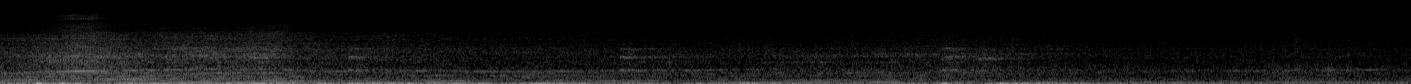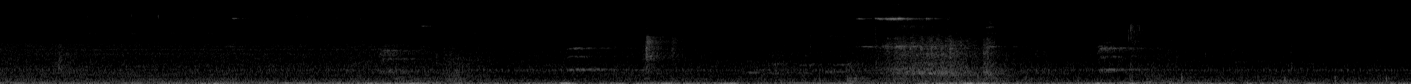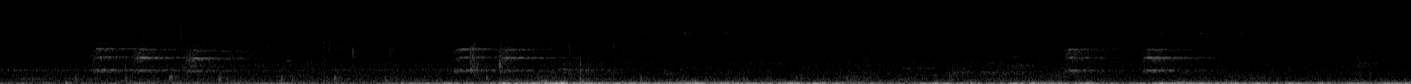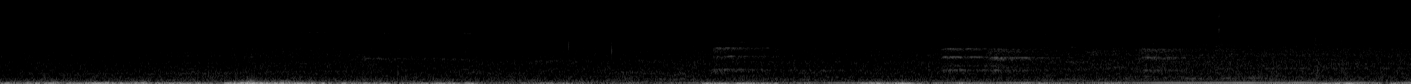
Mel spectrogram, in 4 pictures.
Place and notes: Pl. Ioniou Voulis, Napoleontos Zampeli, Corfu, Greece - Ioniou Voulis Square - Πλατεία Ιονίου Βουλής
Motorbikes and cars passing by. Then a slow moving bicycle. The square is surrounded by 3 streets, Napoleontos Zampeli, Ilia Politi and Moustoxidi street.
